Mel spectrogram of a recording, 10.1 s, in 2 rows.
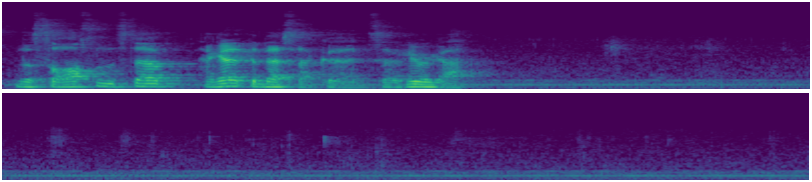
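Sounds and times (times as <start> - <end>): person chewing crunchy pastry: 3.7 - 10.0.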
